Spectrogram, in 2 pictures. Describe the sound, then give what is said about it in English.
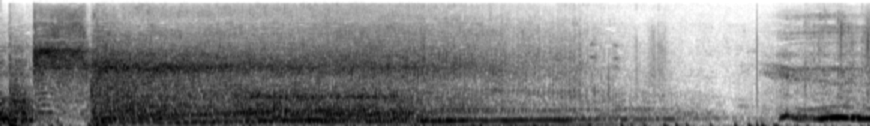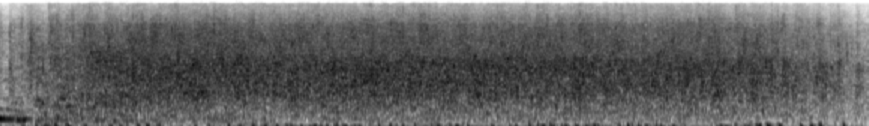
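A loud four-speed hot rod engine revs with a rising whine, cuts out briefly, then roars back as a steady, rushing blast of engine noise. No one speaks. “Four speeds forward. This is a hot rod duck hunter.”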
